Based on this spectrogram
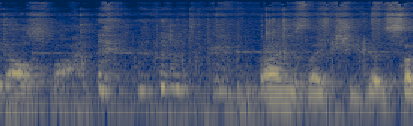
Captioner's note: laughs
